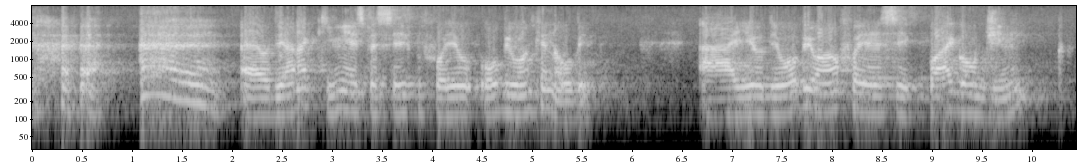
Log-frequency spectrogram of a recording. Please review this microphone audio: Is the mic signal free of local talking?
Yes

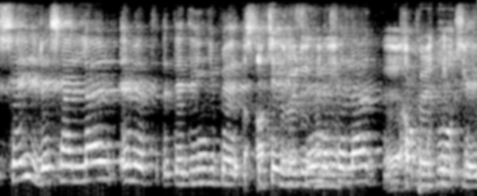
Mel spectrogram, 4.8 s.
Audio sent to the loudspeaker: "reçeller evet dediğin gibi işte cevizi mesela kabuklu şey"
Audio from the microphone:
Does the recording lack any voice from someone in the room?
No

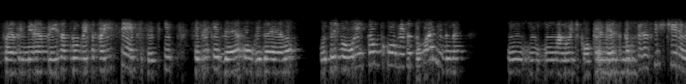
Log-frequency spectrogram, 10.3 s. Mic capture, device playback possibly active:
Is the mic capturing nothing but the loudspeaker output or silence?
No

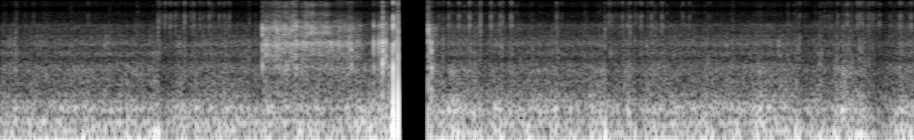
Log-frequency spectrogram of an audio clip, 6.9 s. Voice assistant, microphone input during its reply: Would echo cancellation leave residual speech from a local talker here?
No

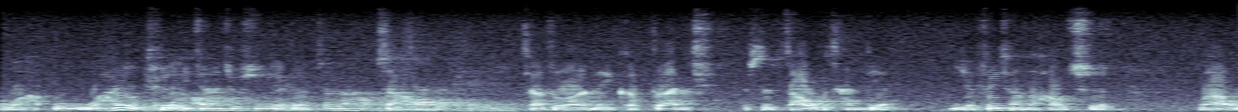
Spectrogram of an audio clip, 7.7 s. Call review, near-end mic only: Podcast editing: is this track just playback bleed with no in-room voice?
No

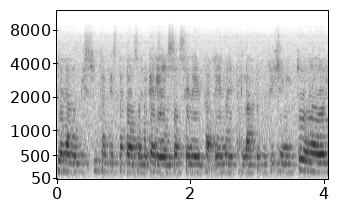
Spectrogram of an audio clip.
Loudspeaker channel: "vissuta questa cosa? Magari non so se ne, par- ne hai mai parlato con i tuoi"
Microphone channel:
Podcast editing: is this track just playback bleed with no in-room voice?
Yes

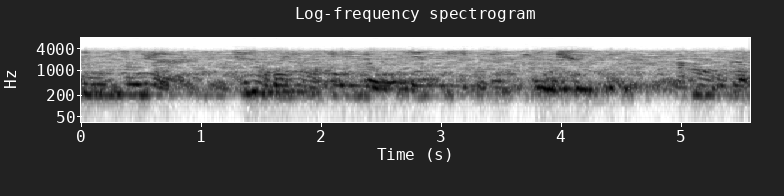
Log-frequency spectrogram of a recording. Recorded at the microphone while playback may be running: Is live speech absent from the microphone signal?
Yes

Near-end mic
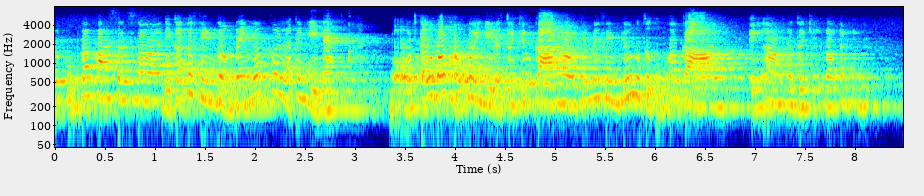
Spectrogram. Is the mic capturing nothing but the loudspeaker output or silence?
Yes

